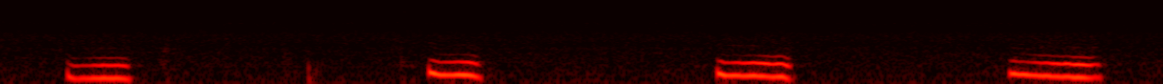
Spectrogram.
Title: cat sleeping snoring sounds 😴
